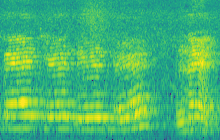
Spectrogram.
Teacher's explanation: उच्चारण के आधार पर मूर्धन्य व्यंजन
